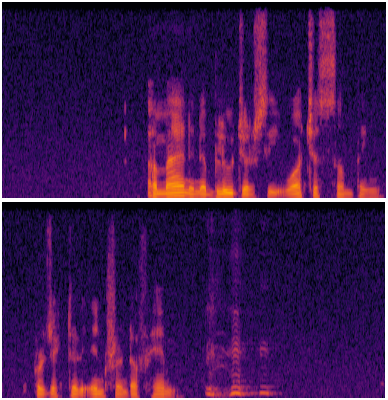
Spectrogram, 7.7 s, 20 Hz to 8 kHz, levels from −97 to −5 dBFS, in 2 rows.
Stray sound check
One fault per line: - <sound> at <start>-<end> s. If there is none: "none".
- laugh at 5.9-6.7 s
